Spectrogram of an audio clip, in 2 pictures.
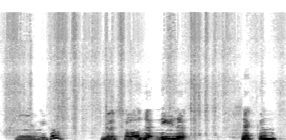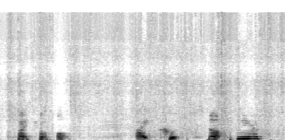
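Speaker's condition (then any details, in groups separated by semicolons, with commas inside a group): Head and neck cancer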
